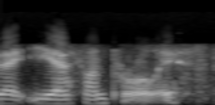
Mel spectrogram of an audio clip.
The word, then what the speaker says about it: Parolles: When we heard it in play, they said Parolles and Lasso. That's how, when I looked it up, it said like the British normally pronounce it.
